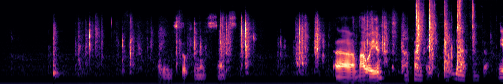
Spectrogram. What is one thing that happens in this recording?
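A second man speaks with animation, close by.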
